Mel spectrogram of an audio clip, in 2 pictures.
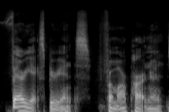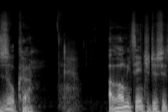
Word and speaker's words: Zühlke: So Zulka and thank you for pronouncing it correctly.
